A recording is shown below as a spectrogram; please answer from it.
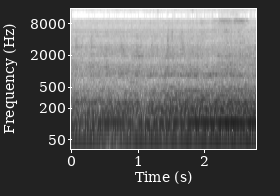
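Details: Silverado with earlier low oil pressure, now about 60 PSI versus 30, valve covers off checking top-end oil: smooth low rumble building slightly with a touch of throttle, no top-end ticking or knocking; sounds healthy.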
